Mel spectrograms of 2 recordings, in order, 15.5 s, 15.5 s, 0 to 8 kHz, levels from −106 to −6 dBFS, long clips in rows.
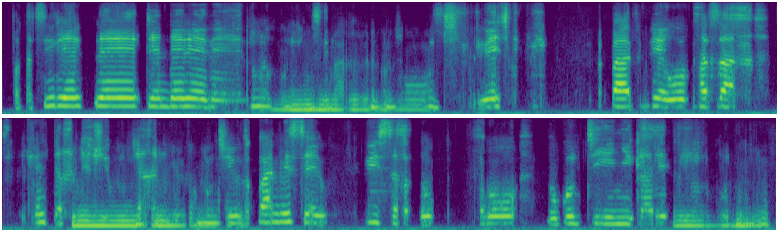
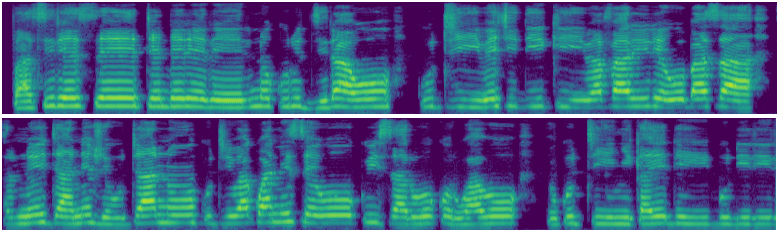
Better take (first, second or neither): second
